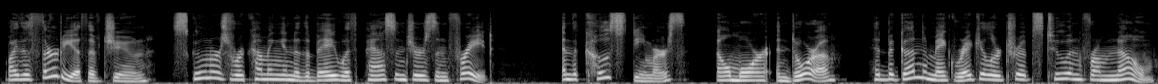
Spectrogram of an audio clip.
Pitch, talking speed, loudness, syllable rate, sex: 210 Hz, 165 wpm, -15 LUFS, 4.6 syllables/s, female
